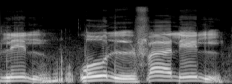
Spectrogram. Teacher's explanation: কফ লাম পেশ কুল ফা জবর ফা কুলফা লাম লাম জের লিল কুলফালিল এখানে লাম পাতলা হবে মোটা করা যাবে না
